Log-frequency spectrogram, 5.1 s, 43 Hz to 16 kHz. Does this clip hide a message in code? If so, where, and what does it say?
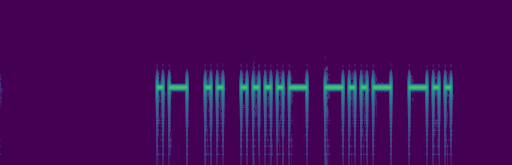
Yes: Morse code from 1.6 to 4.5 s, heard as a keyed tone, about 19 wpm, 700 Hz. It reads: AI4XD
